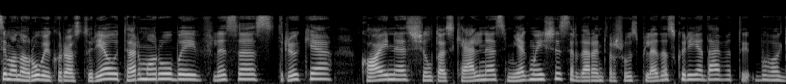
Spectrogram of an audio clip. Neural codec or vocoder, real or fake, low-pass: none; real; 9.9 kHz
